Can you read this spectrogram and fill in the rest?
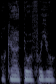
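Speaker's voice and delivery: put-on botched Dominican accent; bad Dominican accent. Comedian mocking his own attempt, bad Dominican accent. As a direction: have another clumsy go at Dominican. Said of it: "how to do a Dominican accent".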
